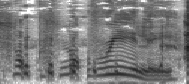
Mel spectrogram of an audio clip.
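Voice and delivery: high, slow, hesitant squirm; reluctant refusal. Retold or imitated. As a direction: draw it out high, wary of saying no. Reluctant reply to director's accent request.

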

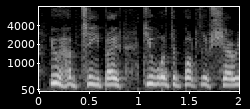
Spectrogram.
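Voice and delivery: hammed-up generous shopkeeper offer; eager shopkeeper. Shopkeeper offering sherry, voiced.

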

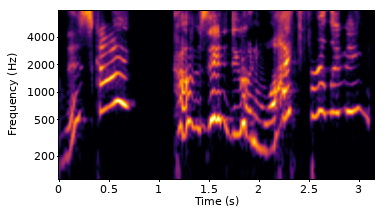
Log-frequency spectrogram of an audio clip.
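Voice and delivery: high, loud squeal of disbelief; incredulous. Real, not acted. Freaked out by a man's odd job, incredulous. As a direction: shoot up high, utterly baffled by it.

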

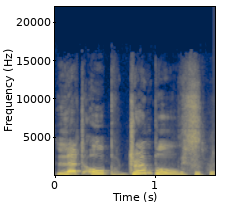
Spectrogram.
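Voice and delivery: high, hammed-up Dutch accent. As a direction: shout it in a mock Dutch accent. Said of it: "you got a Dutch accent here?".

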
